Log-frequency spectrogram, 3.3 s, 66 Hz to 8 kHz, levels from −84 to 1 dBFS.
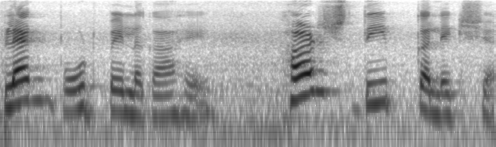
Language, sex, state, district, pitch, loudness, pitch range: Hindi, female, Madhya Pradesh, Dhar, 215 Hz, -19 LUFS, 185-280 Hz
